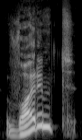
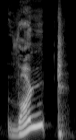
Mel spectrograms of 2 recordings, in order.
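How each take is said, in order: First: Said in the usual way. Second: "varmt" said as varnt, n for m; common mispronunciation. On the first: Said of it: "alle uttaler feil". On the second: Shown as a demonstration. Host reads listener's example, "varmt" turned into varnt. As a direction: say "varmt" with n replacing the m. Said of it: "uttales gjerne varmt".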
